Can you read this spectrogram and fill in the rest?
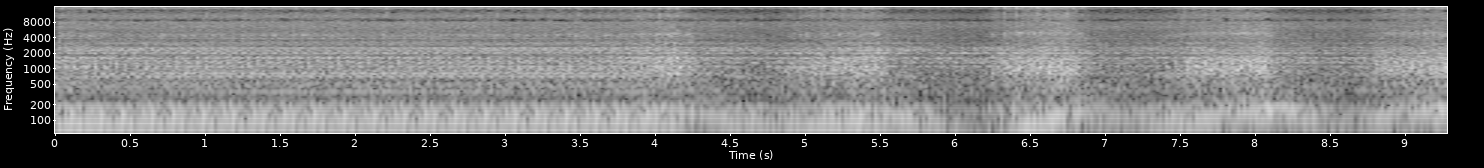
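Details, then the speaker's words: Vintage diesel bus in cold weather, cylinder cut-out test: even run turns lumpy when one cylinder is cut; number 2 cylinder changed the smoke level, so its fuel injector is to be replaced. "That's the one that changed the smoke level. That's the one that was barely."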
